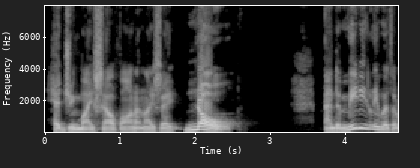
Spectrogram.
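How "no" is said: "No." louder, curt and final; emphatic no. Shown as a demonstration. Preacher shows how he answers Al, emphatic curt no. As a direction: shut the question down with "No.". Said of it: "not only said no, but the intonation".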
